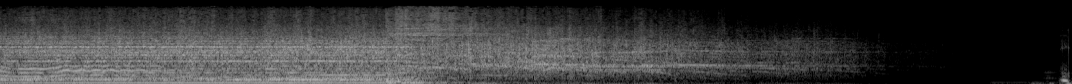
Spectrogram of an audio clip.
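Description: A live band's final sustained chord rings out under a dense wash of audience applause, which continues steadily after the music stops and then gradually fades away to silence.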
